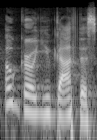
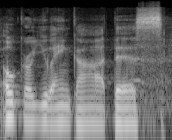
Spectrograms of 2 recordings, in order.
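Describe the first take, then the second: First: Confident. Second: Deflated. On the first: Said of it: "I went from being like". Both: Retold or imitated.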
